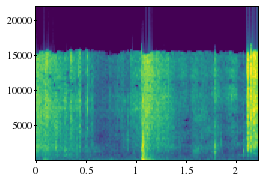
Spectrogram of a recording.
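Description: A cardboard box thumps down on a table.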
